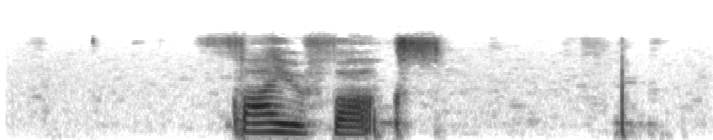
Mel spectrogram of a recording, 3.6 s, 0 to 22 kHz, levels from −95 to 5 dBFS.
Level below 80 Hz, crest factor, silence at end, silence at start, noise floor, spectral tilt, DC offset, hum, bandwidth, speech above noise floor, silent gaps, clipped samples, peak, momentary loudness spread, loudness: -64 dBFS; 18 dB; 1.35 s; 1.1 s; -68 dBFS; -2 dB/octave; under 0.1%; none; 8 kHz; 53 dB; none; under 0.1%; -2 dBFS; 21 LU; -15 LUFS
